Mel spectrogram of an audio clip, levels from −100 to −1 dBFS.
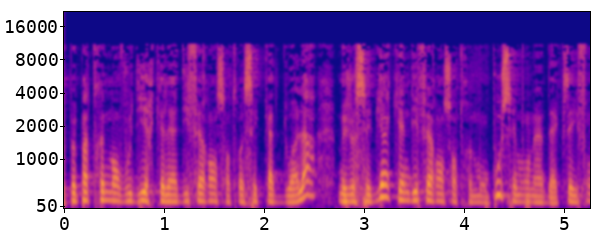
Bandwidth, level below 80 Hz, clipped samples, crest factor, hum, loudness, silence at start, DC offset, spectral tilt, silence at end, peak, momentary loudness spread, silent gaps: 11.5 kHz; -60 dBFS; under 0.1%; 20 dB; none; -30 LUFS; 0 s; under 0.1%; -5 dB/octave; 0 s; -10 dBFS; 7 LU; none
